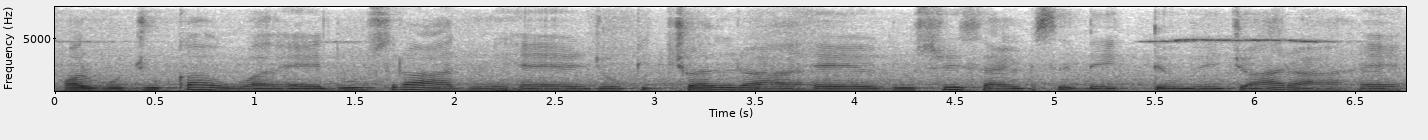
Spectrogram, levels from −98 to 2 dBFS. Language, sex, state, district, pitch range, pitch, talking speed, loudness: Hindi, male, Rajasthan, Bikaner, 175-190 Hz, 180 Hz, 185 wpm, -18 LUFS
